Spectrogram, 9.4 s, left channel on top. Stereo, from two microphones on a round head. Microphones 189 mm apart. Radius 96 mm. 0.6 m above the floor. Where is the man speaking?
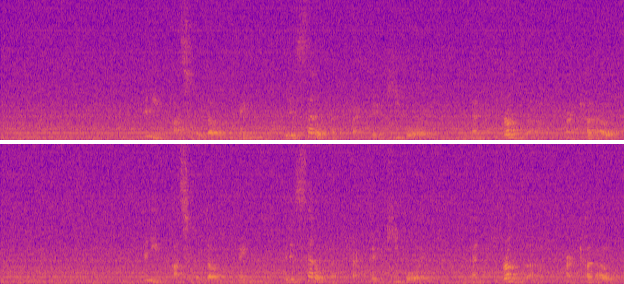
55° right (ahead or behind), 1.9 m.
